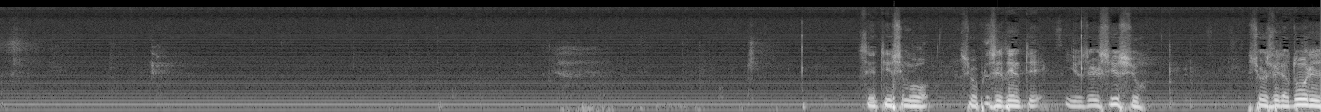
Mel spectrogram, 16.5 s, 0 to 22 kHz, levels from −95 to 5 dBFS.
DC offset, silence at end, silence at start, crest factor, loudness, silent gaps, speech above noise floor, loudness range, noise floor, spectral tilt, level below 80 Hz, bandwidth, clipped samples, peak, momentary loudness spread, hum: under 0.1%; 0 s; 7 s; 18 dB; -13 LUFS; none; 29 dB; 25 LU; -40 dBFS; -7.5 dB/octave; -38 dBFS; 17.5 kHz; under 0.1%; 0 dBFS; 28 LU; 60 Hz at -40 dBFS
